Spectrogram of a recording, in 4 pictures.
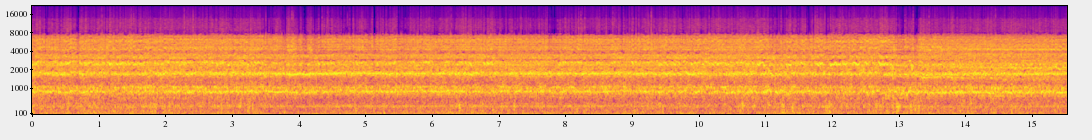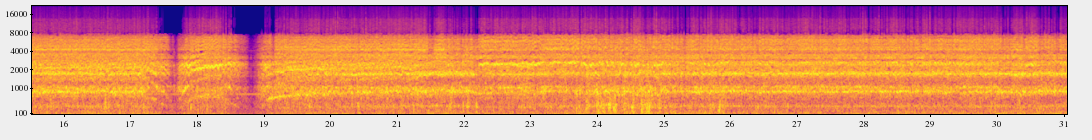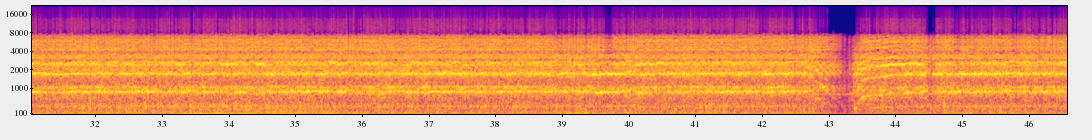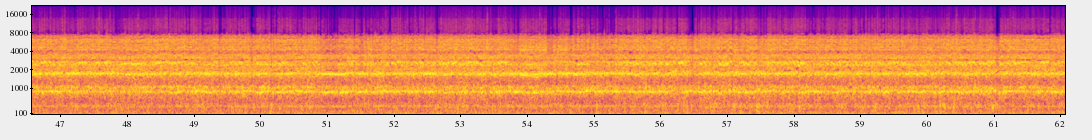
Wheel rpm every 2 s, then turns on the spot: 230, 230, 230, 230, 230, 230, 220, 210, 160, 110, 210, 220, 230, 230, 230, 230, 230, 230, 230, 230, 230, 150, 220, 230, 230, 230, 230, 230, 230, 230, 230.
none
